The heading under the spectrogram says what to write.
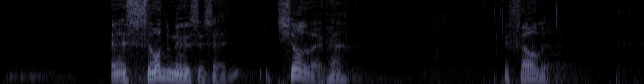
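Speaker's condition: Parkinson's disease; sometimes stutters and blurs words

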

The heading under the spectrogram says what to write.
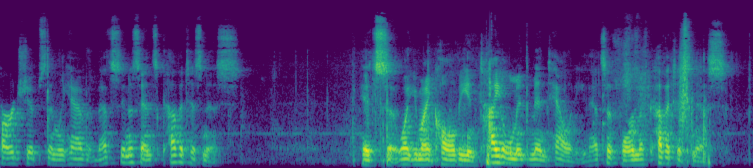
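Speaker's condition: No condition

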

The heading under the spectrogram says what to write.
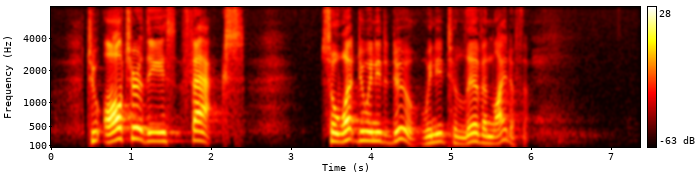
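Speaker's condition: No condition

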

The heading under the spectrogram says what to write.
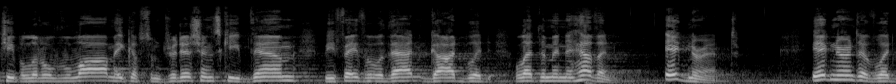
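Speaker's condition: No condition

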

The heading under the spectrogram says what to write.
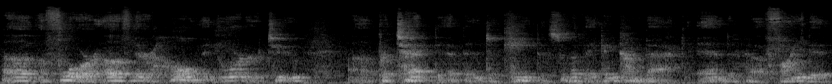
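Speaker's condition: Voice disorder; not contagious

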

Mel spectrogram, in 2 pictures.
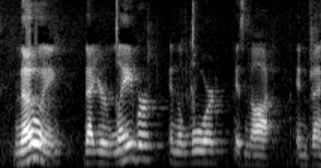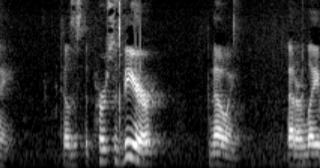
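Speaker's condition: No condition

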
